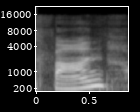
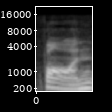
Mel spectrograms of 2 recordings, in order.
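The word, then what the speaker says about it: Phan: Michelle actually people um lots of people would pronounce her last name as fan but she used to make a video about how to pronounce her last name which is fwn I think it's Vietnamese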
